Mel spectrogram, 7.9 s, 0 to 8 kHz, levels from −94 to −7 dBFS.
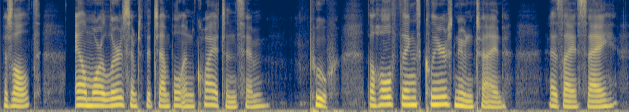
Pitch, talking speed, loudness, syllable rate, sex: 170 Hz, 135 wpm, -17 LUFS, 4.8 syllables/s, female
